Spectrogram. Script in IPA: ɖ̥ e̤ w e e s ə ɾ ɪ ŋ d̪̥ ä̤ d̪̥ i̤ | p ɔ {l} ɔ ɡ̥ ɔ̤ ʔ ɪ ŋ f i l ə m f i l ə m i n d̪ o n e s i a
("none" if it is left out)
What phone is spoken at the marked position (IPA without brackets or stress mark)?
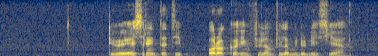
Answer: ɾ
